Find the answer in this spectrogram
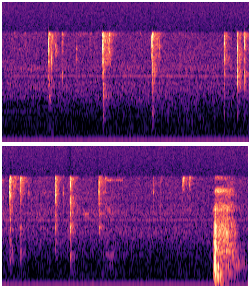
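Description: Faint computer keyboard typing: about a dozen soft, scattered key clicks over the first four seconds. A short, louder noise comes near the end.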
